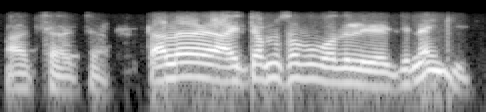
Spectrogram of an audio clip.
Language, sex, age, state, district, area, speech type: Odia, male, 45-60, Odisha, Kendrapara, urban, conversation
